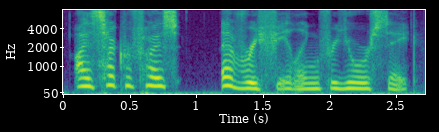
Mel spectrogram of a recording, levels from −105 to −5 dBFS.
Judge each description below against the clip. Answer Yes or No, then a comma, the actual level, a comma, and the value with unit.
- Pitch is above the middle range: Yes, high, 230 Hz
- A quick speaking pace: No, average, 155 wpm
